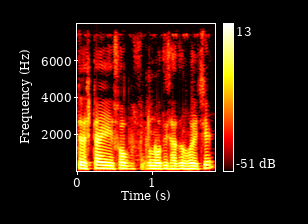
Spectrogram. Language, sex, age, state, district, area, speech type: Bengali, male, 18-30, West Bengal, Uttar Dinajpur, rural, spontaneous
